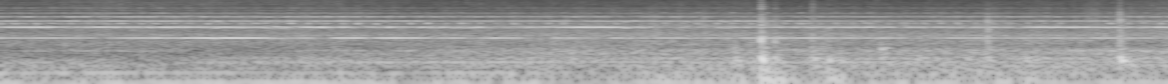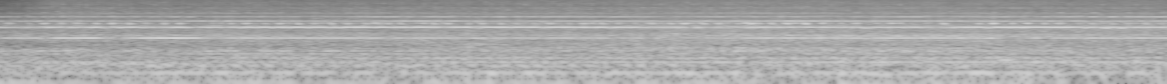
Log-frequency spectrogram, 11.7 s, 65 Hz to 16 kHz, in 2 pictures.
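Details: 2012 BMW 328i E93: a steady high squeal over the quietly running engine strengthens as the rpm rises; its source is unknown.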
